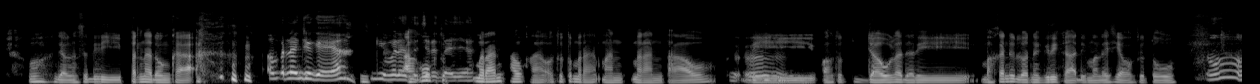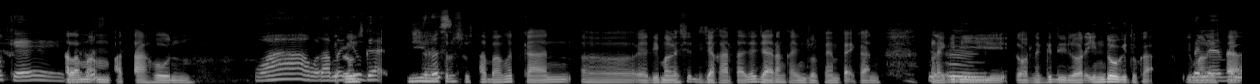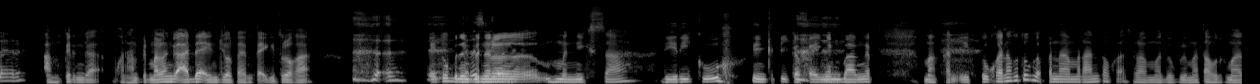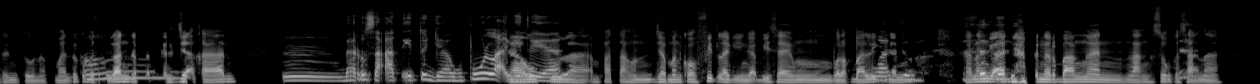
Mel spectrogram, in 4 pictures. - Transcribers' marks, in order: other background noise; chuckle; laughing while speaking: "Heeh"; chuckle; chuckle; laughing while speaking: "ada"
- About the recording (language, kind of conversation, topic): Indonesian, podcast, Apakah ada makanan khas keluarga yang selalu hadir saat ada acara penting?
